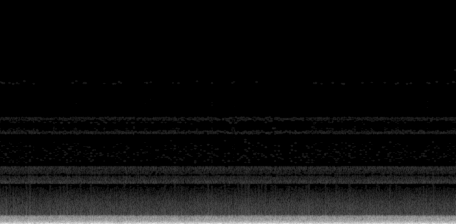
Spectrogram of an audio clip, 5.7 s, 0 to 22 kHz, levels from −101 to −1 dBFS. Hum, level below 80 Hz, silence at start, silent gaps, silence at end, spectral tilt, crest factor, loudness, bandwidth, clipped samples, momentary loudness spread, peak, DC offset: none; -18 dBFS; 0 s; none; 0 s; -13.5 dB/octave; 10 dB; -25 LUFS; 0.9 kHz; under 0.1%; 2 LU; -4 dBFS; under 0.1%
